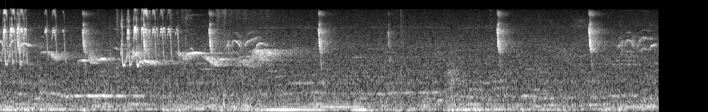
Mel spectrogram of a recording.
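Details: Robin nestlings fed in a nest within a satellite dish beside a screened porch; a burst of high chirps and thin slurred notes at first, then sparse single peeps, low hum throughout.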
